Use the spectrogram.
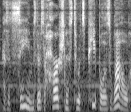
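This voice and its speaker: A woman narrating a fantasy game roleplay in character as a gentle young wood elf, with an unhurried, musing delivery. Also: medium pitch, soft background music. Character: gentle young female wood elf traveler, earnest and principled.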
